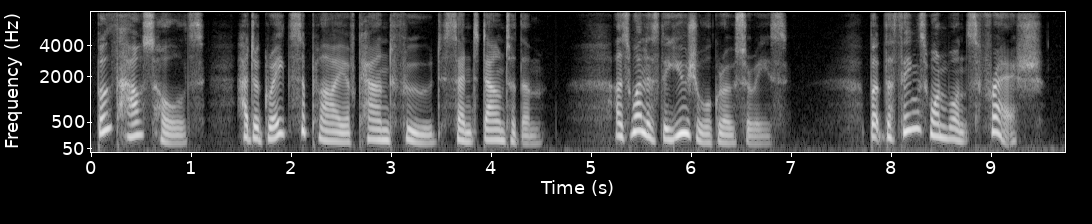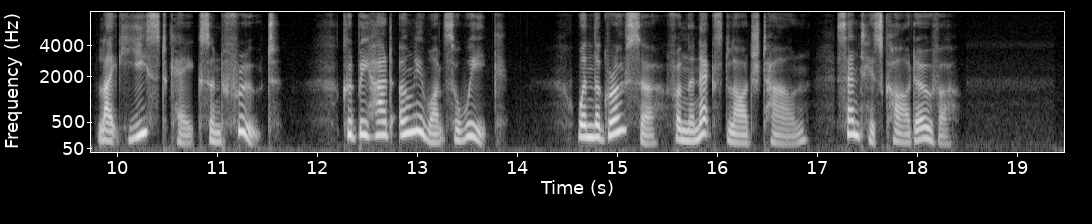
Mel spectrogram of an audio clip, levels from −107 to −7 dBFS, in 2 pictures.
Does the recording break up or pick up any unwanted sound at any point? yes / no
no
